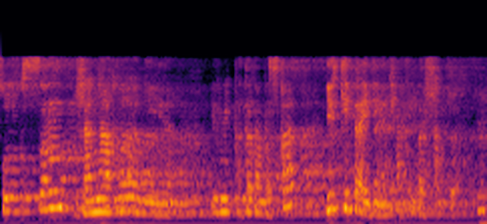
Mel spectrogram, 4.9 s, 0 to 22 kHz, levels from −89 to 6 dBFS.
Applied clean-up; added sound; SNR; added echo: none; none; none; reverberation time 2.6 s.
